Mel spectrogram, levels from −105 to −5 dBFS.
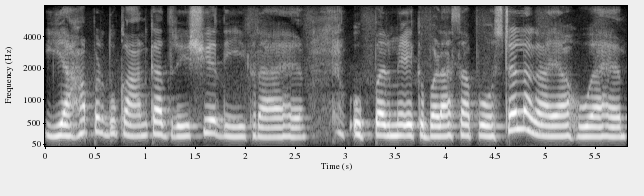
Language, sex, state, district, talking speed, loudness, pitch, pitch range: Hindi, female, Jharkhand, Garhwa, 175 wpm, -15 LUFS, 230 Hz, 215-250 Hz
